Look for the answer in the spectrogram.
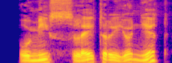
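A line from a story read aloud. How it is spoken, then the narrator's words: Confused repetition. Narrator (Russian): растерянно повторила миссис Эллис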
